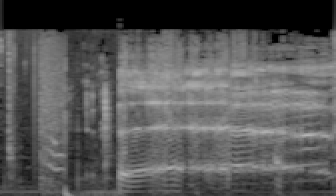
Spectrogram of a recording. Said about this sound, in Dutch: Zo, als ik jou hoor boeren, laat ik weer los.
